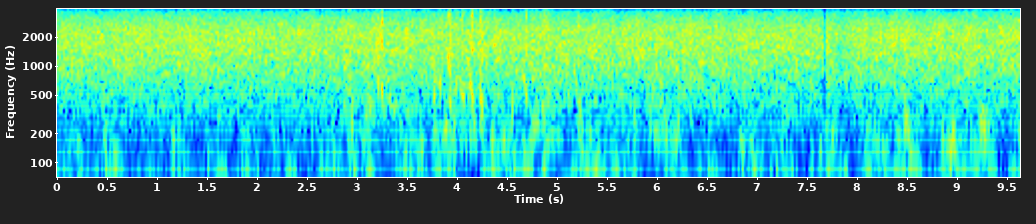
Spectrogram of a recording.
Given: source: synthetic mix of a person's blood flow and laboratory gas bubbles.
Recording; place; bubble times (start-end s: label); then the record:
Doppler ultrasound of blood flow; precordium
2.87-3.00 s: bubbles
3.04-3.46 s: bubbles
3.72-4.33 s: bubbles
4.52-4.60 s: bubbles
4.62-5.29 s: bubbles
5.75-5.83 s: bubbles
5.89-6.29 s: bubbles
From the record:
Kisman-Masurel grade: 222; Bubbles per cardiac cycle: several, 3 to 8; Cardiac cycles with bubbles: 10 to 50%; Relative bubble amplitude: moderate (0.250 to 0.450); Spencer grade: 2 (many but less than half of the cardiac periods contain bubble signals, singularly or in groups); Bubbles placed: anywhere in the cardiac cycle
